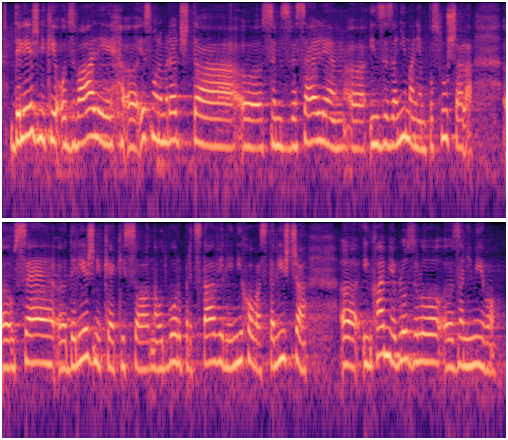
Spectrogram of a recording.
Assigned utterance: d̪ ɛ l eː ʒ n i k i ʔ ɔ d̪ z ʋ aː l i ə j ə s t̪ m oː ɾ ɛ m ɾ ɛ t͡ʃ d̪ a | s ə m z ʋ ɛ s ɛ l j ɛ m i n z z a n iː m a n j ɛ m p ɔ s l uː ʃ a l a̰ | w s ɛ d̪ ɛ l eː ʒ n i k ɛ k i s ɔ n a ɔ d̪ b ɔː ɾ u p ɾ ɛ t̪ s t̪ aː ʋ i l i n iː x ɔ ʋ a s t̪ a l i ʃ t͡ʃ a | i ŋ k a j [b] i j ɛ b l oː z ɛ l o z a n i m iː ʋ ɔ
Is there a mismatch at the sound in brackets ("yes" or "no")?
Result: yes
